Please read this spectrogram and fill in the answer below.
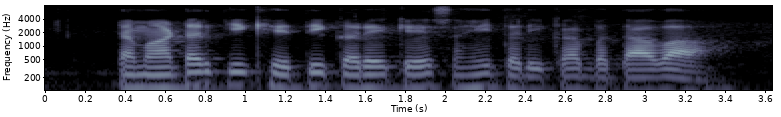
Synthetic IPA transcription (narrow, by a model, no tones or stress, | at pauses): ʈɐmaːʈəɾkikʰeːt̪ikɐɾekesɐɦĩt̪ɐɾiːkabɐt̪aːʋaː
